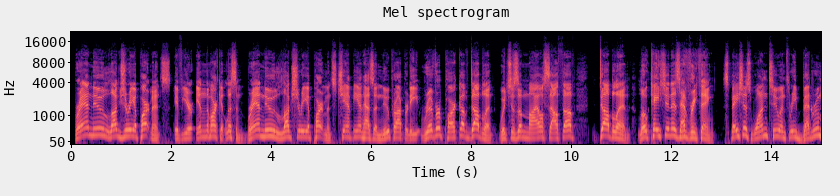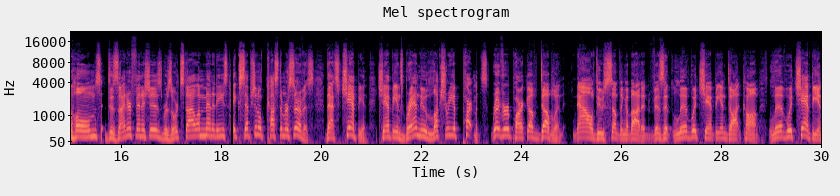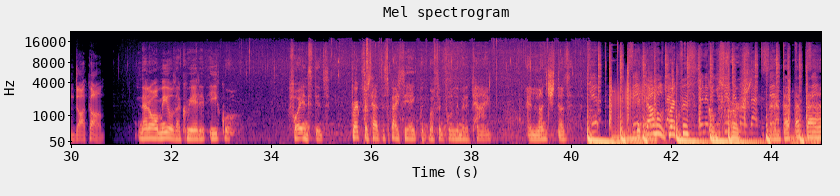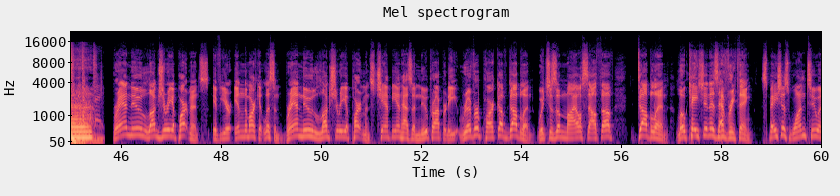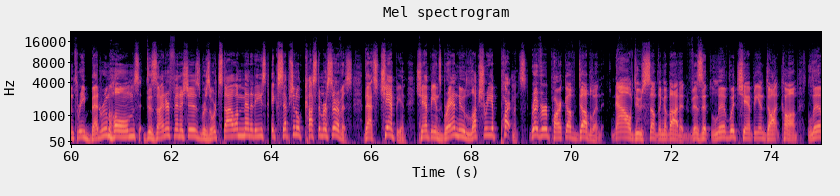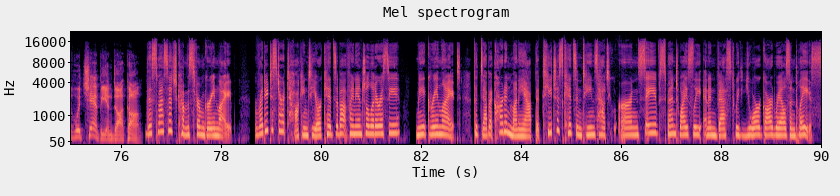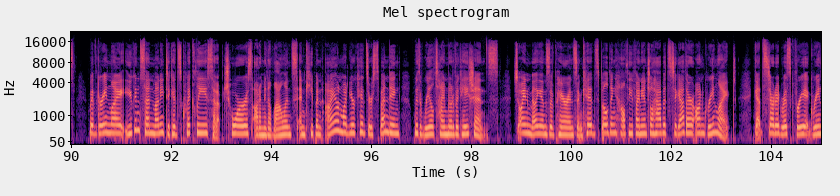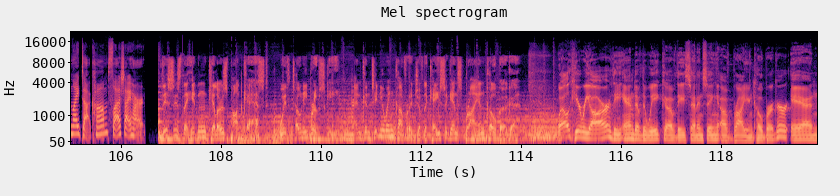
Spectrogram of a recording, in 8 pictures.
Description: four explosive conversations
